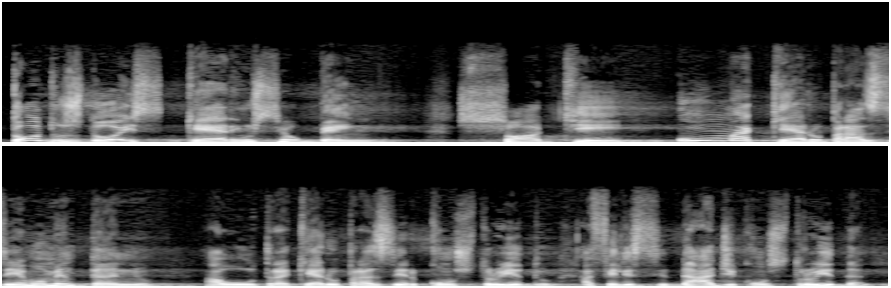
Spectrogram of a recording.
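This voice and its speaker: High-voiced Brazilian priest preaching in a church. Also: male voice, big pitch swings, a little mellow, long reverb tail. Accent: Brazilian Portuguese. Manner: preaching with dramatic pauses and repetition. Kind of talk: sermon.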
